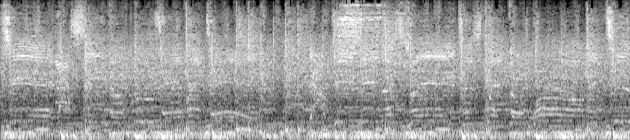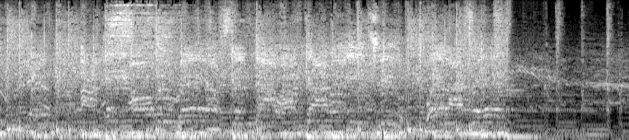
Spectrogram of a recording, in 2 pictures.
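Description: A loud rock song plays steadily, with a dense wall of distorted guitars, pounding drums and a wavering vocal-like melody, before cutting down sharply to a quieter tail in the final second.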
